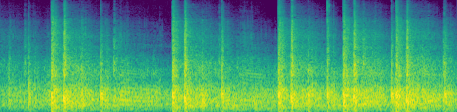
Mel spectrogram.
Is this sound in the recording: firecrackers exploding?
yes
